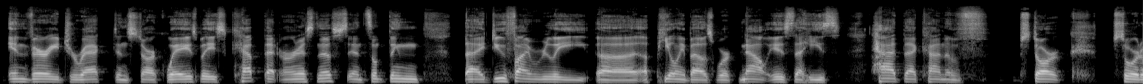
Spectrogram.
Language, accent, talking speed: English, American, 175 wpm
